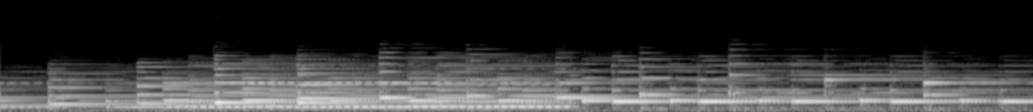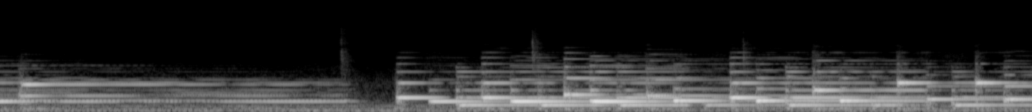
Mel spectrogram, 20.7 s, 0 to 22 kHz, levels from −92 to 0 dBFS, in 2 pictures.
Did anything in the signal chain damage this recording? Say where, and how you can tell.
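No, nothing in the signal chain damaged this audio.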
